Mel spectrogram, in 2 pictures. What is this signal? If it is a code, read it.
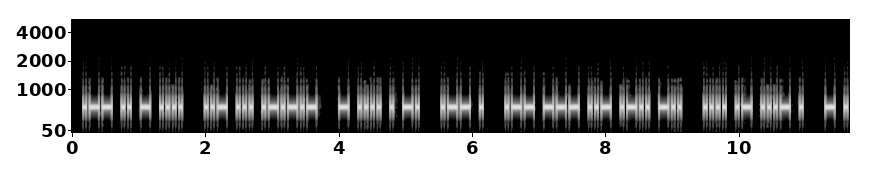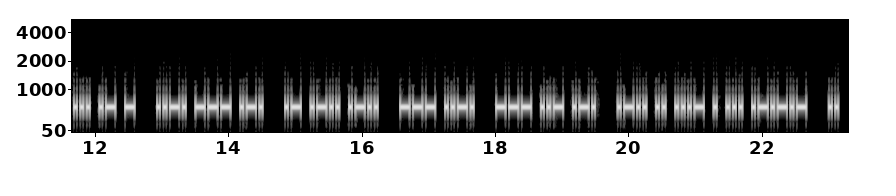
Morse code, heard as a keyed tone, about 25 wpm, 600 Hz. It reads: WITH US. THEN WE WOULD HAVE THAT FOR ALL OF OUR LIVES. I
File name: the old man and the sea part 1 25wpm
